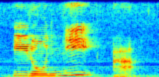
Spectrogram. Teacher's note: eu vou ter como sílaba tônica a sílaba ni, ironia. Eu tenho uma paroxítona.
